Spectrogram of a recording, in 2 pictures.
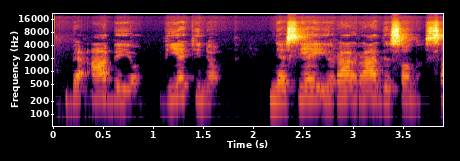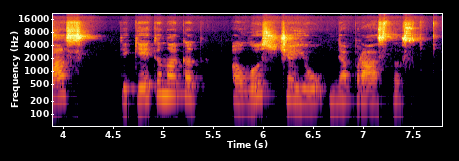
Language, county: Lithuanian, Telšiai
